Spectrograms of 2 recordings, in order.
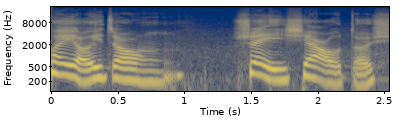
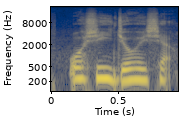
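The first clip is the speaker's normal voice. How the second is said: ordinary talk, nothing marked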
